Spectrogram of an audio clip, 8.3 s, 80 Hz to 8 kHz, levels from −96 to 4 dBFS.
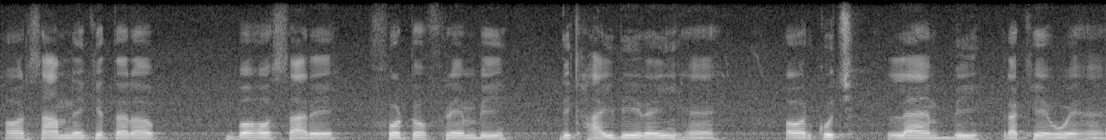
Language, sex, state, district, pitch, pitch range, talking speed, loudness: Hindi, male, Bihar, Kaimur, 120 Hz, 115-125 Hz, 145 wpm, -18 LUFS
